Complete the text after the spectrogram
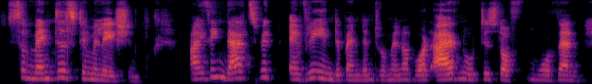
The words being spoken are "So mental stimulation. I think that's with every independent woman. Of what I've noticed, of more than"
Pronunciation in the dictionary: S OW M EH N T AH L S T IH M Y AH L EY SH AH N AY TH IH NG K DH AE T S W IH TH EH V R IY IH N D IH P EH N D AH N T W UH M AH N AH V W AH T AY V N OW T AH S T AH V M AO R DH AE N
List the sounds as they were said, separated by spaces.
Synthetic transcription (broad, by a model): S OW M EH N T AH L S T IH M Y AH L EY SH AH N AY T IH NG K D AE T S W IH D EH V R IY IH N D IH P EH N D AH N T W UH M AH N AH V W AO T AY V N OW T AH S T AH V M AO R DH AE N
